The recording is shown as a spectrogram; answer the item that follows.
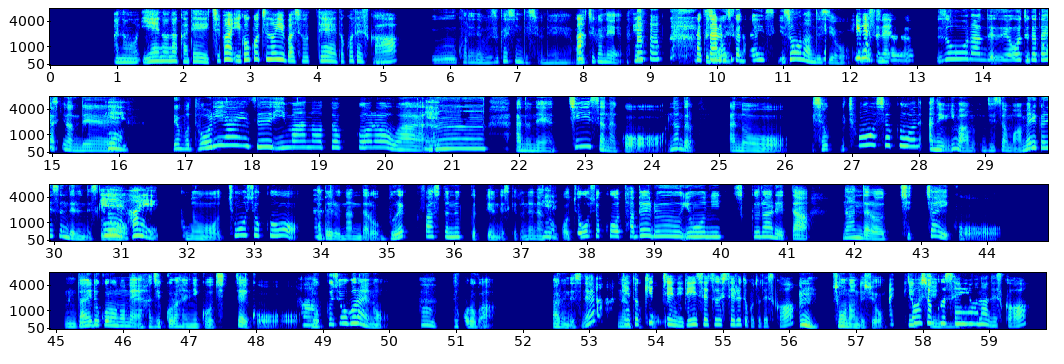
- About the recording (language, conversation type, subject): Japanese, podcast, 家の中で一番居心地のいい場所はどこですか？
- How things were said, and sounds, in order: laugh; in English: "ブレックファーストヌック"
